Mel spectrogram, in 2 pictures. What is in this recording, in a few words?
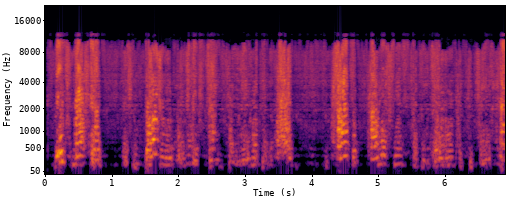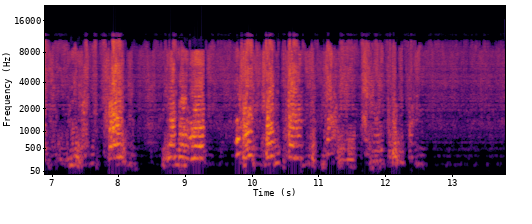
english sentence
